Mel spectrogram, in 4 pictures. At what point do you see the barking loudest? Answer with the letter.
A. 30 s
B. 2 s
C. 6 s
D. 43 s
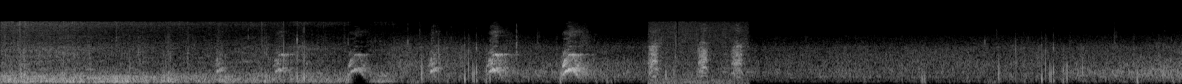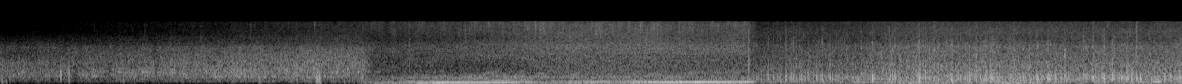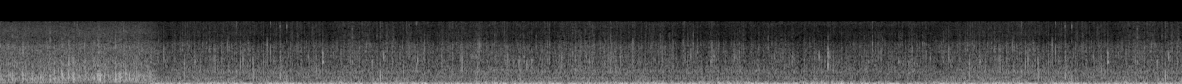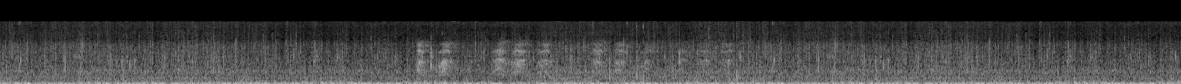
C.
